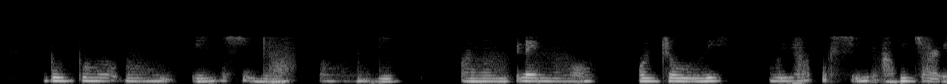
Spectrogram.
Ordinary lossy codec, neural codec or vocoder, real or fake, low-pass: none; codec, 44.1 kHz, 0.9 kbps, DAC; fake; 3.6 kHz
